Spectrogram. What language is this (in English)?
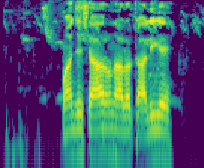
Sindhi Bhil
